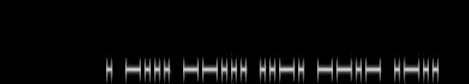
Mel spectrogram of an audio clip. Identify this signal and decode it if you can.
Morse code, heard as a keyed tone, about 25 wpm, 700 Hz. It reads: EB7FQL
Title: DXCC-100 Call Signs - 6 Characters - 25wpm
